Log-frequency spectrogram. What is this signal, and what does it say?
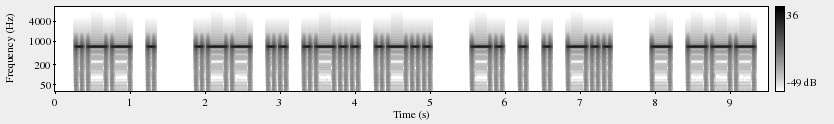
Morse code, heard as a keyed tone, about 15 wpm, 700 Hz. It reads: WE WILL NEED TO
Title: Sentences from Top 1500 Words 15wpm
